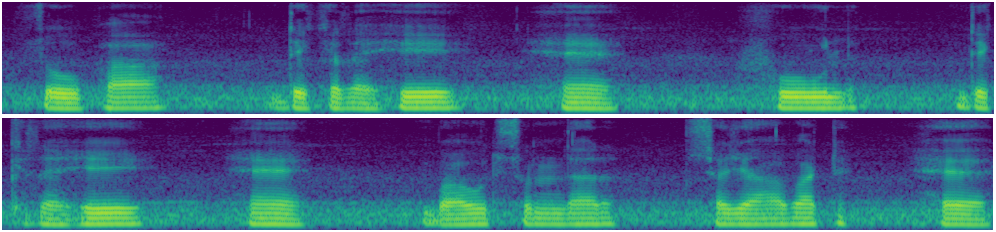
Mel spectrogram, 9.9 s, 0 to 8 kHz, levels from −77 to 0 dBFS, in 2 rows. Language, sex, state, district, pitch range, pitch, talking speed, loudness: Hindi, male, Uttar Pradesh, Hamirpur, 105-115 Hz, 110 Hz, 75 wpm, -16 LUFS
